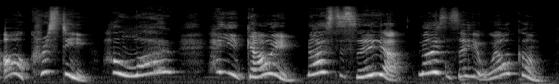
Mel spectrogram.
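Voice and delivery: high, loud, sing-song greeting; gushing welcome. Real, not acted. Welcoming a friend who just joined the stream, high and gushing. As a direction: greet a friend with bright delight. Greeting viewer arriving in chat.

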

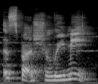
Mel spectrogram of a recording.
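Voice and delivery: ordinary delivery

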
